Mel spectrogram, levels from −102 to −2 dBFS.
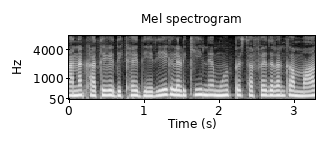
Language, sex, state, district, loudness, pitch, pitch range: Hindi, female, Himachal Pradesh, Shimla, -12 LUFS, 220 Hz, 210-225 Hz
